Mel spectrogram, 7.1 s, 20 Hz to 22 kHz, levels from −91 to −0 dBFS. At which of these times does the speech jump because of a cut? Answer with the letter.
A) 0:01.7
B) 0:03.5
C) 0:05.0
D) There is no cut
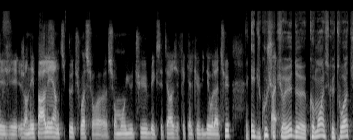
C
